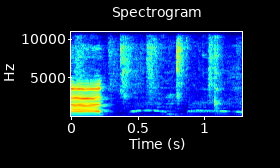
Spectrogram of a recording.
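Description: A caged decoy bird gives a short run of soft, rounded coos at close range after a brief harsh burst at the start.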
